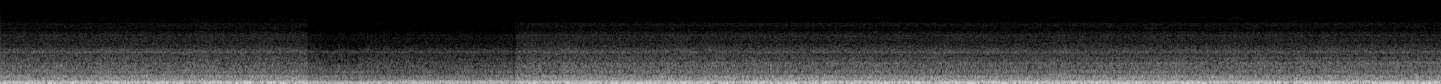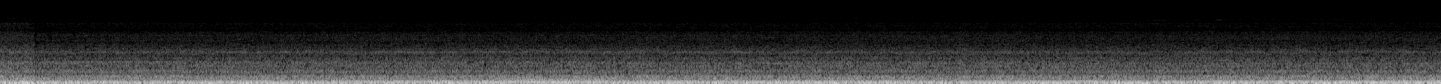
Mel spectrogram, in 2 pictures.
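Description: Steady low road and engine rumble heard inside a vehicle's cab moving at highway speed.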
